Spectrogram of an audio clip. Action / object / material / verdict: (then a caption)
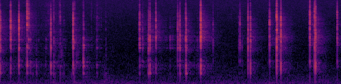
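tap / glass vase with flower stems / glass / none. A clear glass vase of pink and white tulips, tied with a pink ribbon, full of stems and possibly water, is held in one hand close up while long white acrylic nails tap and scratch its side. About twenty quick, bright clicks with almost no ring come in irregular clusters over a faint hiss of scratching, all high-pitched with very little low end.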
